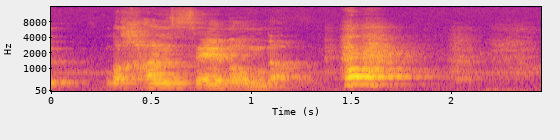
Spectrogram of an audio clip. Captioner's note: ahem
